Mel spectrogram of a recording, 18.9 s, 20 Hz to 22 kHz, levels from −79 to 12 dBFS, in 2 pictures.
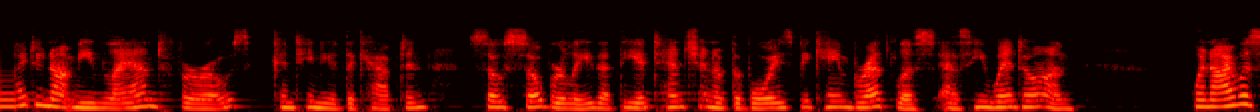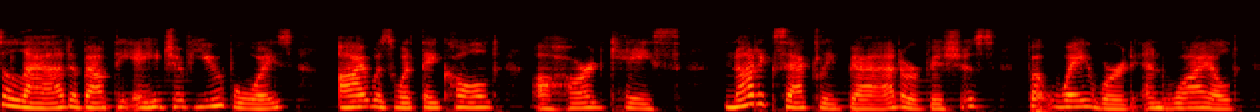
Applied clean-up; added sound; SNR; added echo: neural mask model DeepFilterNet 3.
